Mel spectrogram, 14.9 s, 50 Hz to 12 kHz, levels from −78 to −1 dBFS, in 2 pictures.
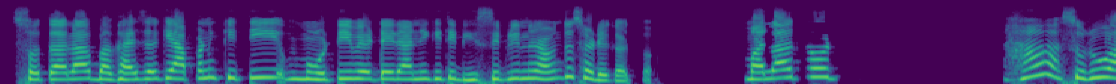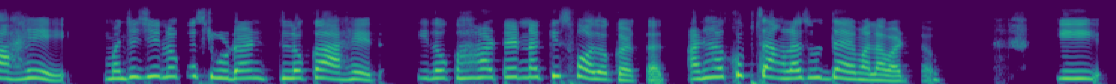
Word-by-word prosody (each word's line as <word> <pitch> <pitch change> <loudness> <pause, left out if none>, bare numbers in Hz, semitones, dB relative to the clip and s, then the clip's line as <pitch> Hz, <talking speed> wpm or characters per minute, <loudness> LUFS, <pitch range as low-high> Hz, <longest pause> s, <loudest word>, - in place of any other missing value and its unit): स्वतःला 260 +2 +2
बघायचं 265 +1 +1
की 310 - +2
आपण 300 +3 +1
किती 320 +1 0
मोटिवेटेड 275 +1 +1
आणि 270 +1 0
किती 280 +1 -1
डिसिप्लिन 275 +4 -1
राहून 280 +3 0
तो - - +3
स्टडी 285 -10 +1
करतो. 200 -2 -6 0.6
मला 280 +4 +2
तो 350 +2 -1 1.2
हां, 370 - 0
सुरू 315 0 +1
आहे. 290 -5 +1 0.3
म्हणजे 290 +5 +1
जी 370 +1 +1
लोकं 365 +2 -3
स्टुडंट 305 -4 -1
लोकं 305 +1 +1
आहेत. 260 -4 +1 0.3
ती 300 - -7
लोकं 310 0 -1
हा 330 +1 +1
ट्रेंड 345 0 -1
नक्कीच 385 +4 0
फॉलो 285 -8 +3
करतात. 215 -2 -2 0.2
आणि 280 +3 +2
हा 350 +1 +2
खूप 430 - +2
चांगला 305 -4 +2
सुद्धा 325 0 0
आहे 275 -2 +2
मला 230 -3 +1
वाटतं. 195 +3 -4 0.8
की 295 0 +1
290 Hz, 160 wpm, -23 LUFS, 270-325 Hz, 1.2 s, तो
